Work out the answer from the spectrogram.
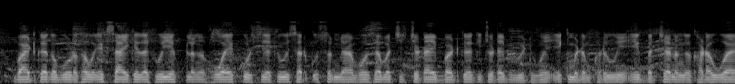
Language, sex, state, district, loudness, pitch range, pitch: Hindi, male, Bihar, Sitamarhi, -28 LUFS, 110-115 Hz, 115 Hz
